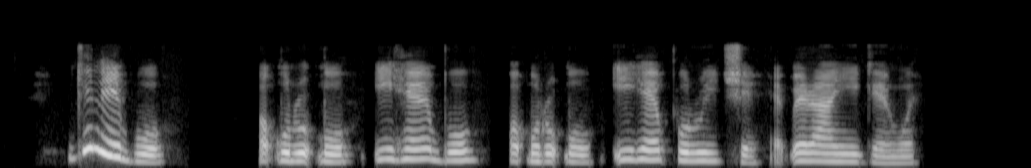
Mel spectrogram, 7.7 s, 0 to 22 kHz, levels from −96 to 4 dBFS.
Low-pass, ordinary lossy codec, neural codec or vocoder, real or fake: 7.2 kHz; none; codec, 16 kHz, 4 kbps, FunCodec, trained on Chinese and English, 50 frames a second; fake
